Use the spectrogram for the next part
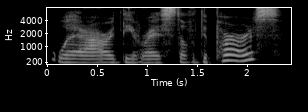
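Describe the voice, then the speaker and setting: A woman with an Italian accent voicing a coy, possessive mermaid in a soft, breathy ASMR roleplay. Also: mid-range voice, lively intonation, takes it slowly, no echo. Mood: tender, dreamy. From Italy. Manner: coy, teasing, breathy murmurs. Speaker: ASMR voice actress.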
